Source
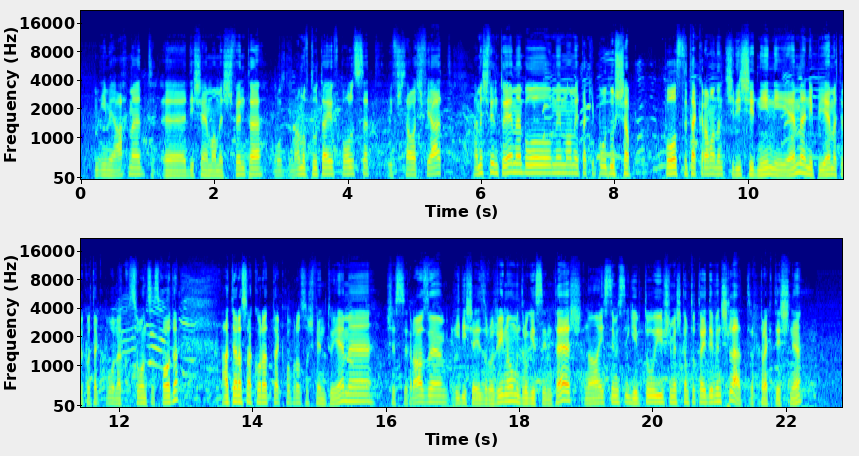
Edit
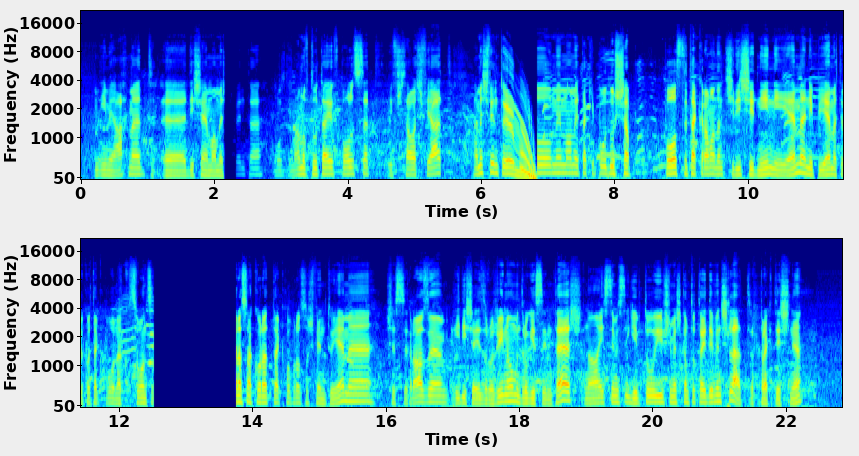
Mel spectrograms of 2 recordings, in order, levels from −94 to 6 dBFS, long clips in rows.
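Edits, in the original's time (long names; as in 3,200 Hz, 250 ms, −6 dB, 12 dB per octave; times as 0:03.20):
0:02.14–0:03.30: fade in quadratic
0:06.33: tape stop 0.51 s
0:12.51–0:13.75: silence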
